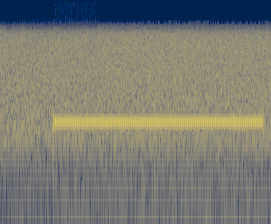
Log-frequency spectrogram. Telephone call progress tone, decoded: dial tone

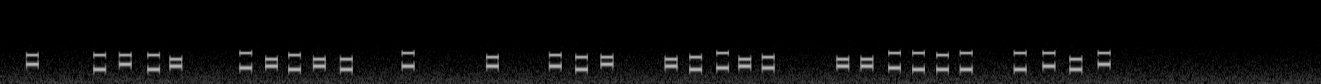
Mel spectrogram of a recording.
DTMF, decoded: # 3#37 B7371 C 8 920 72B75 77BA3A AC1D

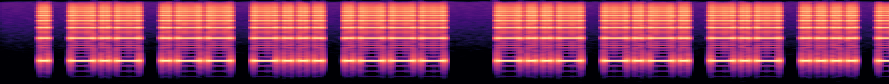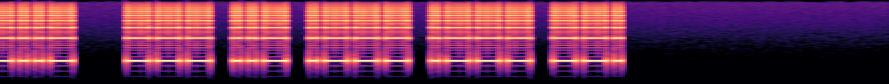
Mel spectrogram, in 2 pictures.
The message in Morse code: EKWBJ XCKHX OUJJG

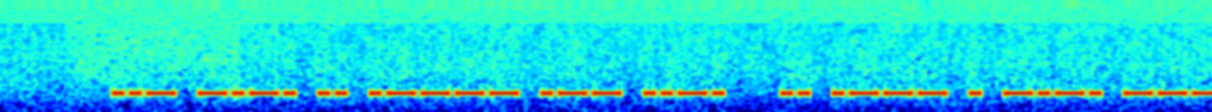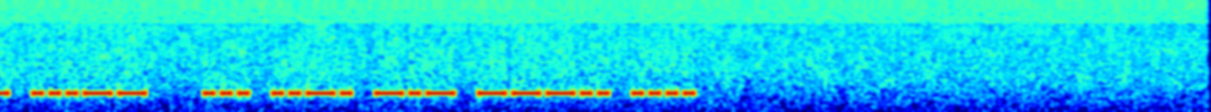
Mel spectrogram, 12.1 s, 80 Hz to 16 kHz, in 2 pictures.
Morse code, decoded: UCI1WF IJECO3 SFK8H

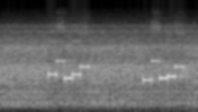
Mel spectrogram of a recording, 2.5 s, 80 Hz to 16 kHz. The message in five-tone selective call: 44248 11238

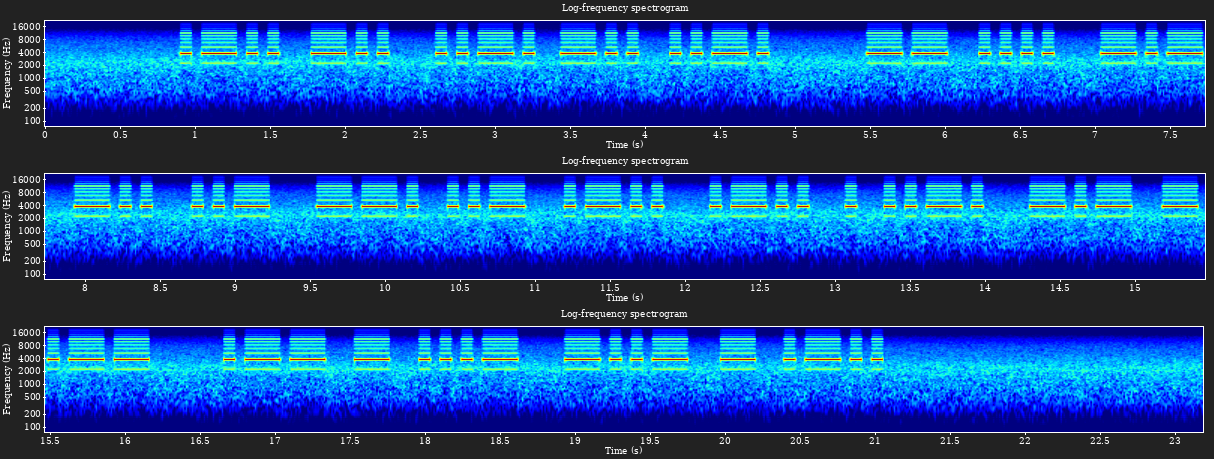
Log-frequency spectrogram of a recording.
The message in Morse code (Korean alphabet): 그는 무의식간에 벌컥

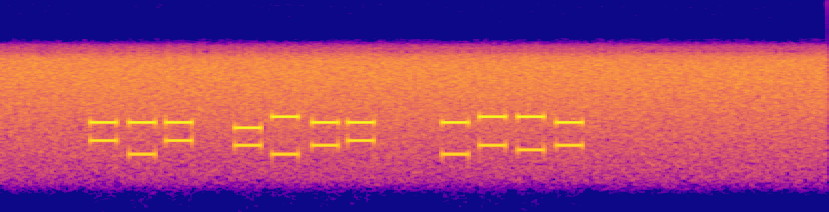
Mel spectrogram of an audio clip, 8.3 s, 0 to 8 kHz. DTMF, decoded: 020 7380 2968

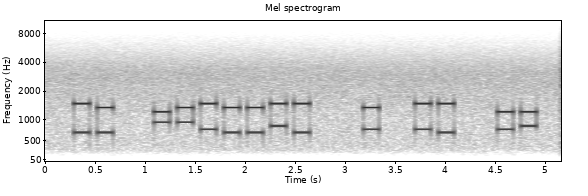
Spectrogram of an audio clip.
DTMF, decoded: 32 *062293 5 63 47

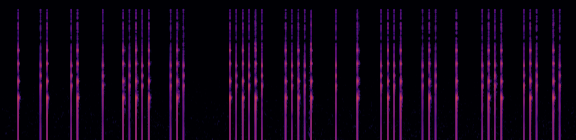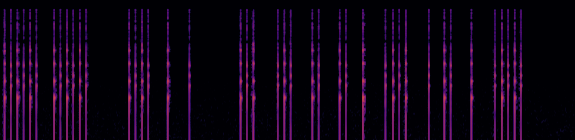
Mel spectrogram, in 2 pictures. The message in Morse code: OF SUCCESS IT REEKED

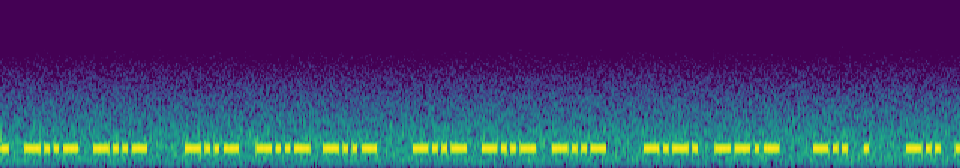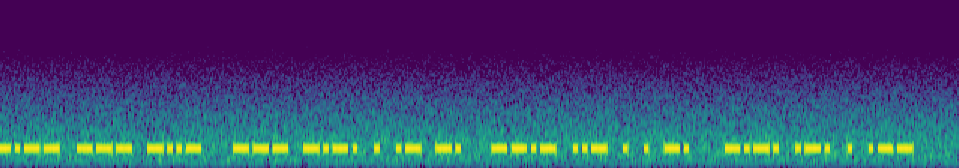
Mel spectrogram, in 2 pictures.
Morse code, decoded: … XXX XXX CQ DE DYOX OCEAN QUEEN CREW

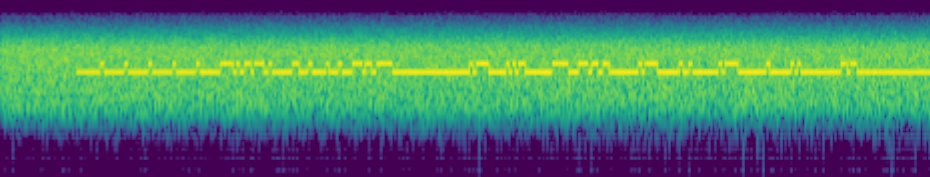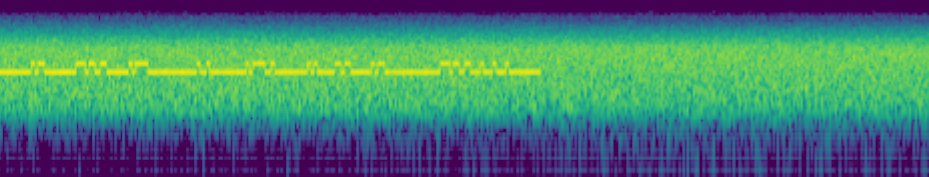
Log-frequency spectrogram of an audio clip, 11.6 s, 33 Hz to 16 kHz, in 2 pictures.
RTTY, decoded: CQ TEST VE3XLB VE3XLB CQ

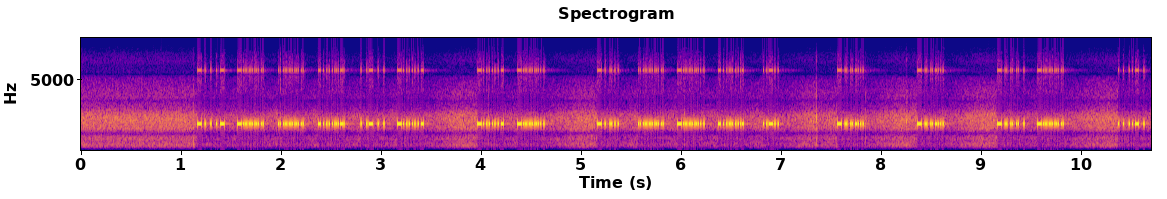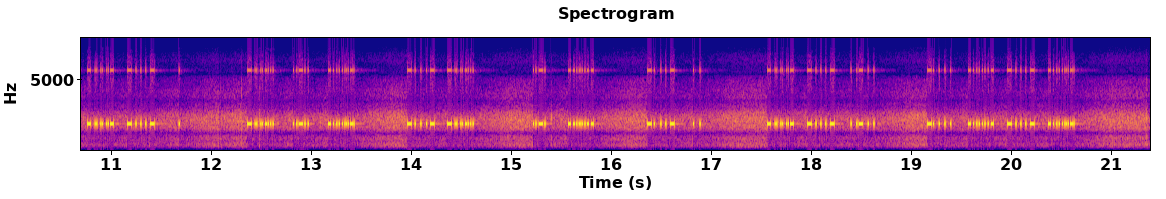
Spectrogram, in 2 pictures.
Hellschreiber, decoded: HB8GTD DE K8EQI R R FB JAN. RIG HR 10 W, ANT LONG

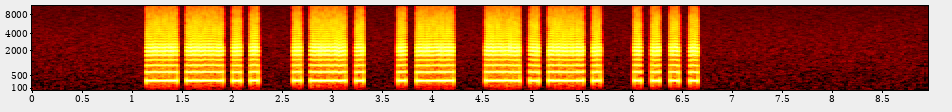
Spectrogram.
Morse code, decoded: ZRACH

